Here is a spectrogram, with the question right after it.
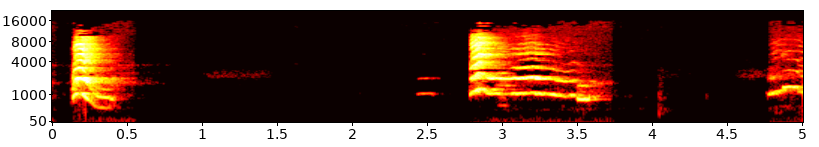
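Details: A three-week-old Samoyed puppy of the Sitka and Izzi litter lets out a piercing yelp, then a longer drawn-out wavering cry that falls in pitch, and another starting cry at the close.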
